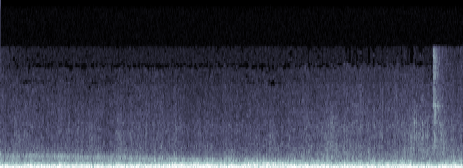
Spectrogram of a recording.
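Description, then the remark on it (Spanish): Steady, heavy storm wind outside roars continuously throughout, a dense low rumble with no breaks and a brief brighter gust near the end. No voices are heard. “Que se escucharía en el gramófono si no fuera por el viento que viene desde fuera. La tormenta es terrible.”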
